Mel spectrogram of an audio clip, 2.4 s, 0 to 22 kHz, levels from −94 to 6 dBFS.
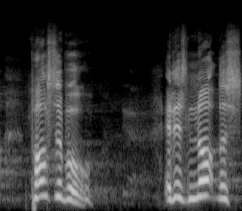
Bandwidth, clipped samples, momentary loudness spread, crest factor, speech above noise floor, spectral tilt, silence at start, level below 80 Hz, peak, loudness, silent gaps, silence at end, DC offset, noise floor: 12 kHz; under 0.1%; 9 LU; 18 dB; 36 dB; -3.5 dB/octave; 0.3 s; -56 dBFS; -4 dBFS; -21 LUFS; none; 0 s; under 0.1%; -56 dBFS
